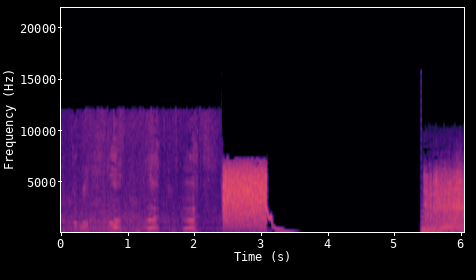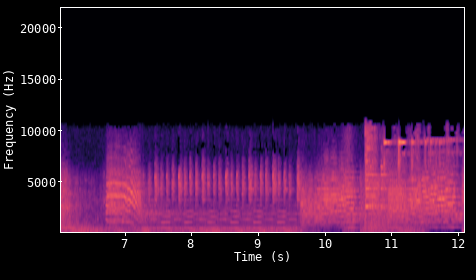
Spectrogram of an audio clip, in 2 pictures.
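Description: A man crying out under a swarm of buzzing bees in a film scene. The sound sinks into a falling, slowed-down pitch drop and cuts out. After about two seconds of silence, rhythmic outro music starts and runs on.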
